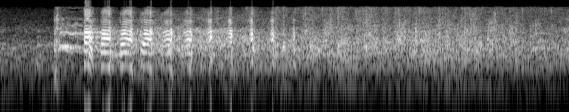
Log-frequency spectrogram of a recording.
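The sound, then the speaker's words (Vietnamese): An audience claps during a Buddhist dharma talk. The applause begins abruptly with a few loud, rhythmic claps, then settles into a dense, steady patter that carries on to the end. “Nhưng mà vỗ tay”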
